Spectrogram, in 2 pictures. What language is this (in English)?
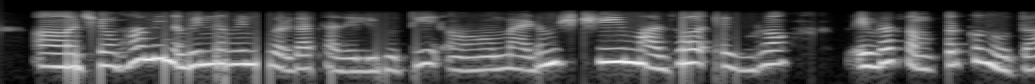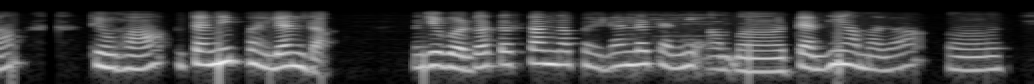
Marathi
